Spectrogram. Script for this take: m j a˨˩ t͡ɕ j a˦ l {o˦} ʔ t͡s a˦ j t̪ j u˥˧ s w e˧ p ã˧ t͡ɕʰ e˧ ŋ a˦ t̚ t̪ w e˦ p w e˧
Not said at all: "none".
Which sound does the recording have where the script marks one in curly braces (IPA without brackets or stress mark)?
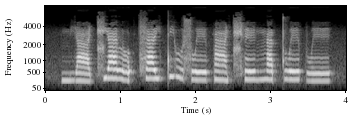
o˨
